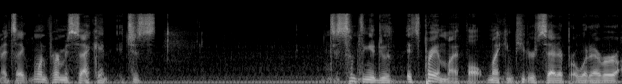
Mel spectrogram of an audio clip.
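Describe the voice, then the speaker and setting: Chatty low-voiced American gamer guy. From Indiana, USA. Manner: rambling, chatty, swears freely. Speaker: gaming streamer. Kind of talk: casual live gameplay commentary.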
